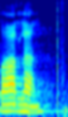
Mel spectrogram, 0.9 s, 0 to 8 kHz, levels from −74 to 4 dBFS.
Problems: none marked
